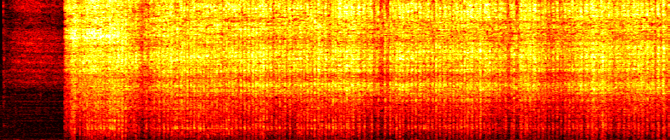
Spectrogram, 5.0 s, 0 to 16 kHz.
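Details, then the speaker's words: Fronius Fortis 270 MIG welding aluminum without push-pull or spool gun, inductance swept from 0 to 10 along the bead: harsh crackling with heavy spatter at low inductance, smoothing out a lot as the setting rises. "There was like spatter like crazy and then all that went away and it was uh it smoothed out a whole lot."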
